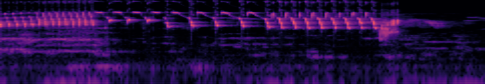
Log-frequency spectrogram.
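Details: Energetic local canary song used to prompt young birds to sing: fast beaded trill, a sequence of sharp descending high chirps, another rapid trill, then a falling note fading into quiet.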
